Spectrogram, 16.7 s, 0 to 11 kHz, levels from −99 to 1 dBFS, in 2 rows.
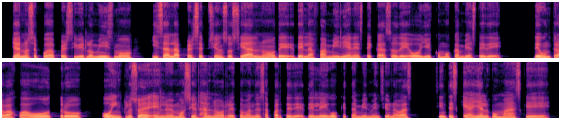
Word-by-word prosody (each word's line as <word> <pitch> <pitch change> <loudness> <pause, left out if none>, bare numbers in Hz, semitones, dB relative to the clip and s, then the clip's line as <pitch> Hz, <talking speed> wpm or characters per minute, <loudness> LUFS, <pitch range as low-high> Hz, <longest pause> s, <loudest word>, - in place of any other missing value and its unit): ya 125 -1 +5
no 115 0 +2
se 115 -1 -1
pueda 115 0 +2
percibir 105 0 -2
lo 105 -2 +1
mismo, 125 0 +1 0.3
quizá, 115 +1 +2
la 125 0 +5
percepción 105 +1 -2
social, 105 -1 +1
¿no?, 105 +3 +1
de 90 -5 0
de 105 -1 +3
la 100 -1 0
familia 110 0 0
en 100 - 0
este 100 -1 -3
caso, 100 0 -2
de: 90 - -1
"Oye, 125 -4 +2
¿Cómo 105 0 -4
cambiaste 100 0 -2
de - - -4 0.5
de 115 - +8
un 115 0 +4
trabajo 105 -1 +1
a 105 +1 +2
otro?", 125 -4 +3 0.2
o 110 0 +4
incluso 115 +8 0
en 150 -3 +5
en 110 0 0
lo 110 - 0
emocional, 105 +2 -1
¿no?, 110 +2 0
retomando 100 -2 -3
esa 110 +1 -4
parte 100 0 -2
de 95 - -2
del 105 +2 -2
ego 115 0 +2
que - - -9
también 100 +1 -3
mencionabas, 105 +5 -2 0.4
¿sientes 160 +8 -1
que 115 - -2
hay 125 +3 +2
algo 135 -3 +2
más 110 +2 -1
que 105 -8 -2
110 Hz, 185 wpm, -24 LUFS, 105-120 Hz, 0.5 s, de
